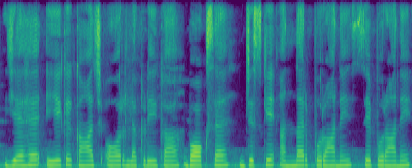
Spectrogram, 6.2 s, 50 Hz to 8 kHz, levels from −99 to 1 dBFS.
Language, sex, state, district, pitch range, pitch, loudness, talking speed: Hindi, female, Chhattisgarh, Jashpur, 215-230 Hz, 220 Hz, -22 LUFS, 125 wpm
